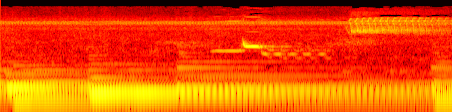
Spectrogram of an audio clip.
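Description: Gentle harp music, a new plucked note ringing out about every half second, with a bird chirp a little after a second in and a brief high trill near the end.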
